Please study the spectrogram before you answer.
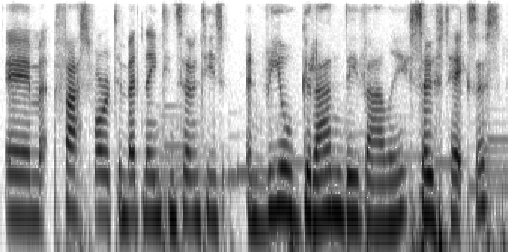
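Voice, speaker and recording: A woman's voice: mid-range voice, level tone, moderate pace, highs cut off, faint music behind. Chatty, giggly woman podcast host. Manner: chatty, giggly, heavy on fillers. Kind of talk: casual chat.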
